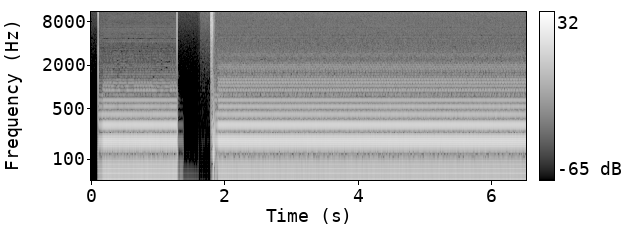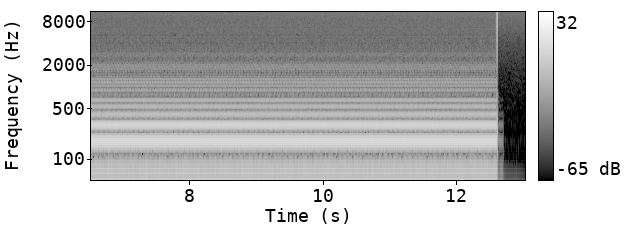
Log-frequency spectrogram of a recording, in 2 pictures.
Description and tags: Phone transducer suction cup thing on 2 different spots on an electric pencil sharpener.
